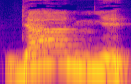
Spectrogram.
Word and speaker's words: gagner: Gagner. Esse GN em francês tem o som do NH em português um pouco mais forte.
